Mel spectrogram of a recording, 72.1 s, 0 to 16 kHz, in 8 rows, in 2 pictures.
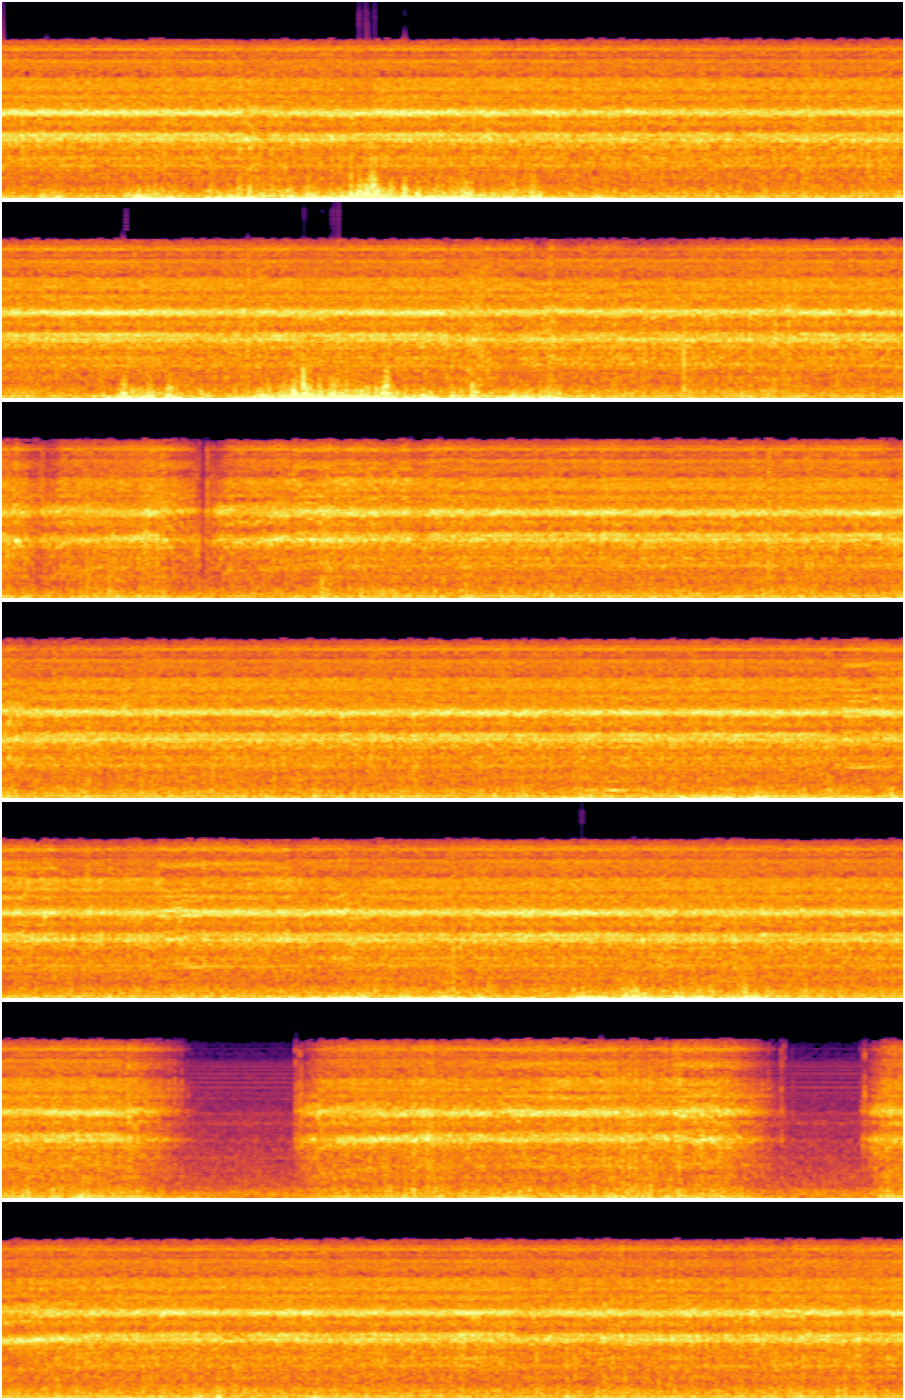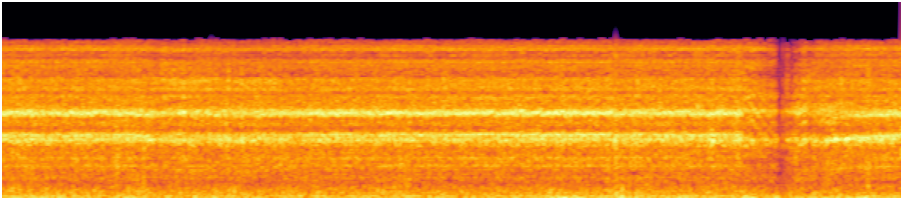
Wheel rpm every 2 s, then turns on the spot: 160, 160, 160, 160, 160, 160, 160, 160, 160, 110, 130, 160, 160, 160, 160, 160, 160, 160, 160, 160, 160, 160, 160, 40, 120, 160, 50, 150, 160, 160, 160, 160, 160, 160, 160, 120.
none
